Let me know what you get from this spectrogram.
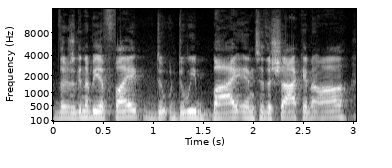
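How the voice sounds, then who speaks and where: Guy with a kinda high voice on a podcast, playful, keeps asking questions. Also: level tone, fast, bright, forceful tone, slight background noise. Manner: playful, asks probing questions. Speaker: podcast co-host and speech coach. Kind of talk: casual recap chat.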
